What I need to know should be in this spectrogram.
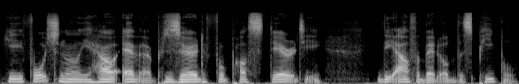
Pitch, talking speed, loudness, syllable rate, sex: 110 Hz, 125 wpm, -19 LUFS, 5.5 syllables/s, male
